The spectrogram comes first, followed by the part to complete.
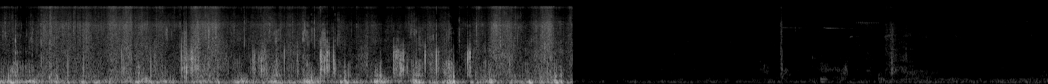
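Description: Loud rustling, scuffing and knocking of a handheld camera being jostled on the move, with footsteps mixed in. It cuts off abruptly a little over halfway through, leaving a quiet stretch with a few faint clicks.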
